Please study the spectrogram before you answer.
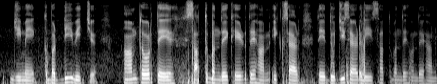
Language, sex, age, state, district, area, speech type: Punjabi, male, 18-30, Punjab, Rupnagar, urban, spontaneous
